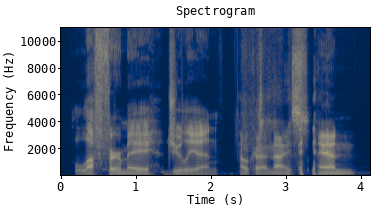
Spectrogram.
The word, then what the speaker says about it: Ferme Julien: I think it's French, so I'm going to pronounce the vowels. La Ferme Julien.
